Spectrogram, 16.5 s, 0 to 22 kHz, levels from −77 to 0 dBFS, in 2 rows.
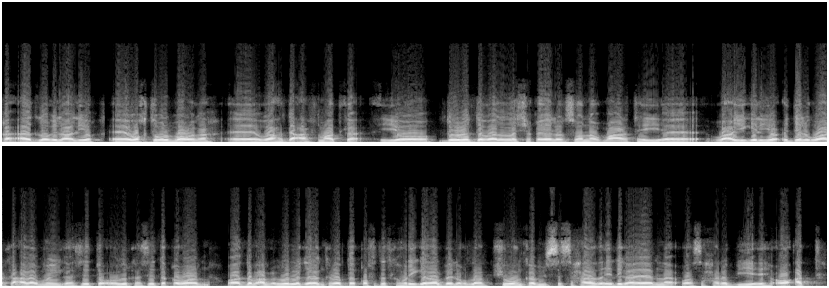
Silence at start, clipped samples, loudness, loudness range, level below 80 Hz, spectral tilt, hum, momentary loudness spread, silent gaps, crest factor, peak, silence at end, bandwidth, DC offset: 0 s; under 0.1%; -13 LUFS; 1 LU; -38 dBFS; -5.5 dB/octave; none; 5 LU; none; 10 dB; -4 dBFS; 0 s; 14 kHz; 1%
